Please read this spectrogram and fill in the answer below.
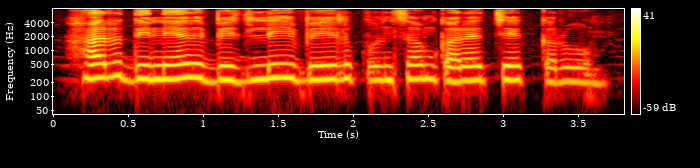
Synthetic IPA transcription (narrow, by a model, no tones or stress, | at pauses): hɐɾd̪ined̪bɪd͡ʒlibiːlkʊnsəmkɐɾet͡ʃeːkːəɾuːm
